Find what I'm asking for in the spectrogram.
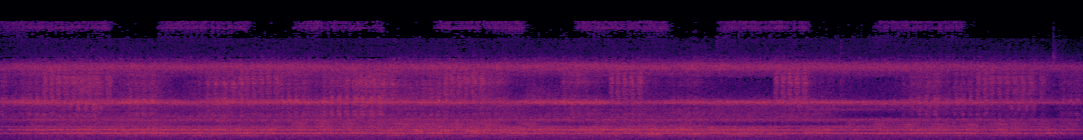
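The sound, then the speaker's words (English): Insects calling in a forest form a dense, continuous chorus of high, shimmering buzzes and trills, layered and unbroken, holding a steady, fairly loud level throughout. “That first one was a symphony of insects in a forest, doing their noisy best to create a cacophony of communication and contrasting calls.”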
